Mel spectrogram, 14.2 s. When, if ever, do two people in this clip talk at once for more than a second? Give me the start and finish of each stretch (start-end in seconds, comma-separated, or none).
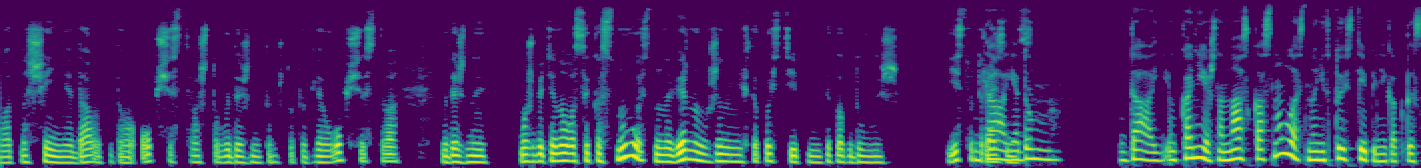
none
